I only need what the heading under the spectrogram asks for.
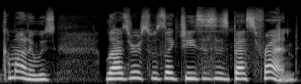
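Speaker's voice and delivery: mock-retell a husband trying to win her over; persuading. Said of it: "He was trying to sell it to her".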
